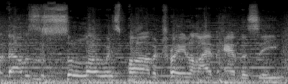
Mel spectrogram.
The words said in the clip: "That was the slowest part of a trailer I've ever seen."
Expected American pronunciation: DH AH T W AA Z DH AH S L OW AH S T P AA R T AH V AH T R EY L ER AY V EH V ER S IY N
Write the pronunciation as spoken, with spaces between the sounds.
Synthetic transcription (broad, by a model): DH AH T W AA Z DH AH S L OW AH S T P AA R T AH V AH T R EY L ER AY V EH V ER S IY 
